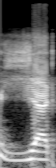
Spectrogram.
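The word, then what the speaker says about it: yacht: कश्ती को येट कहती हैं, यहाँ पर हम सी एच को साइलेंट रखेंगे।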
